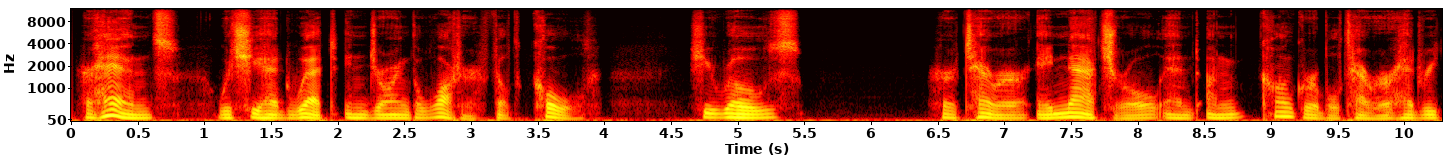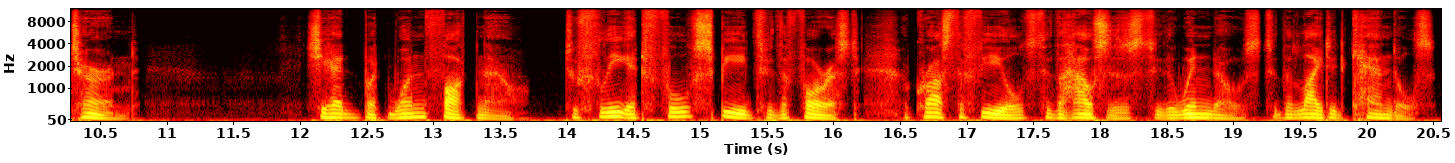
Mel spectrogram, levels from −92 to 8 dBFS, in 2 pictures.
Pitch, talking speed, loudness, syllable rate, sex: 100 Hz, 145 wpm, -20 LUFS, 4.2 syllables/s, male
